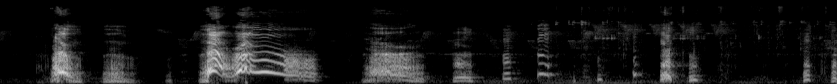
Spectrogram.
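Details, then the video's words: Dog giving loud separate barks, then a long quavering whine-howl, followed by a run of shorter barks and yips that come quicker and softer toward the end. "Cute and Funny Dog Sounds"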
